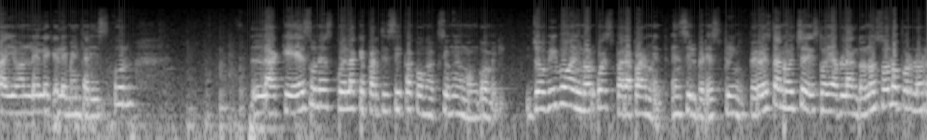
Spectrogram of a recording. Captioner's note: speaking spanish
